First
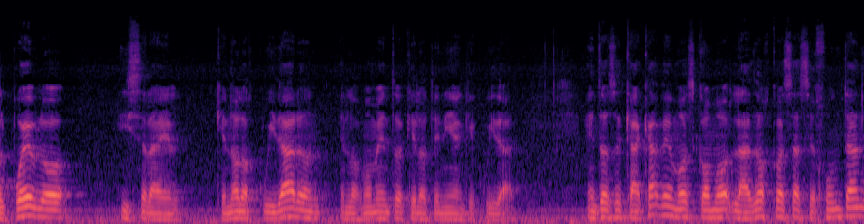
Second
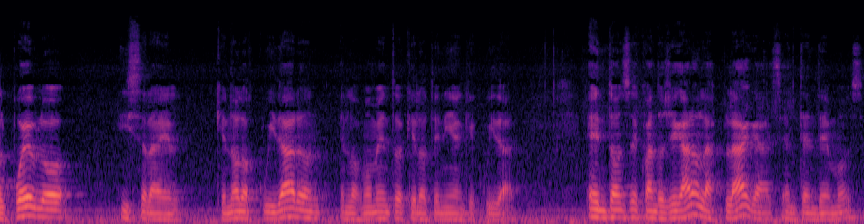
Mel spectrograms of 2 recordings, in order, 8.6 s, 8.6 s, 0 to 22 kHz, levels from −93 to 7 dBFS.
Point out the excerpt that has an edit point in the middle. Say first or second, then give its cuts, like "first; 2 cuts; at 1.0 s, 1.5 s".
second; 1 cut; at 5.8 s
